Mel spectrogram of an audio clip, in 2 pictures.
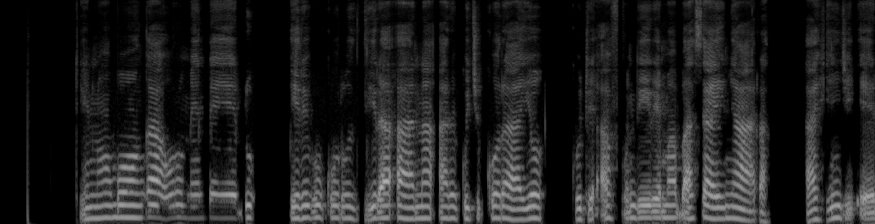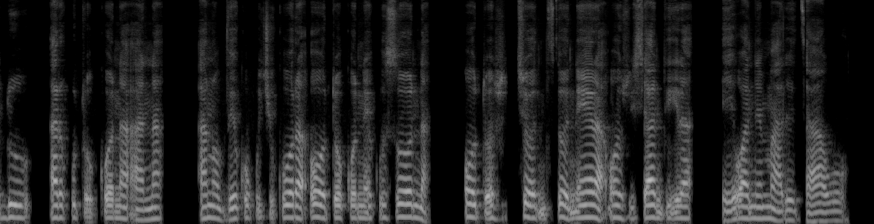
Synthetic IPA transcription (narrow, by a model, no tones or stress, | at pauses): tʰḭno̞ɓoŋɡaɦurume̞nde̞jeɗu | iɾikukuɾud͡ziɾaʔanaʔaɾikut͡ʃiko̞ɾajo̞ | kutiʔa̰fṵndiɾe̞maɓa̰sae̞ɲaːra | ɦaʒind͡ʒḭʔe̞̰ɗu | aɾikuto̞̰konaʔana | ano̞b͡vekokut͡ʃḭko̞ɾa̰ʔoto̞konekusona | otoʐit͡ʃosoneɾa̰ʔoʐiʃandḭɾa | ɦeiwane̞marid͡zaːwo̞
